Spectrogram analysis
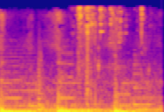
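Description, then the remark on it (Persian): Metallic clinking and jingling of a key or bunch of keys being handed over, in a few bright bursts over a low steady background hum. “بیا بابا جون، اینم کلید.”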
